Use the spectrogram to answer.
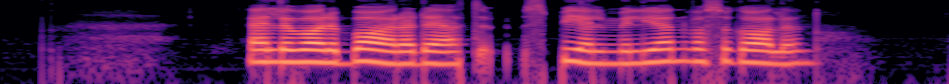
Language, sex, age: Swedish, female, 21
